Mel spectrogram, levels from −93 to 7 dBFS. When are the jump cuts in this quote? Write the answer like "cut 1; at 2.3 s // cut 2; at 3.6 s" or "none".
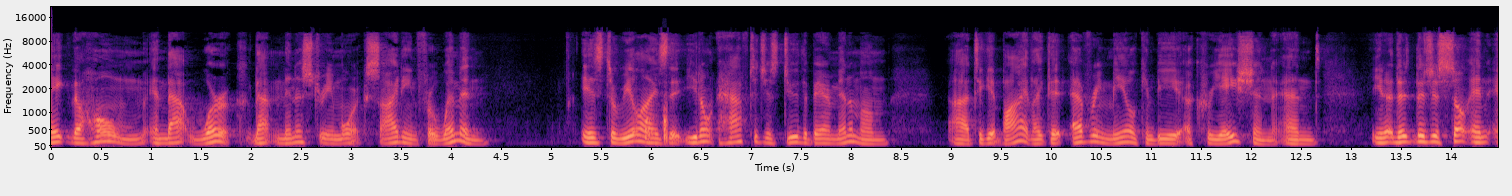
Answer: none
